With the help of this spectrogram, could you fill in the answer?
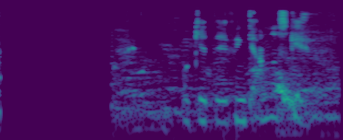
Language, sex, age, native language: Icelandic, female, 12, Icelandic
